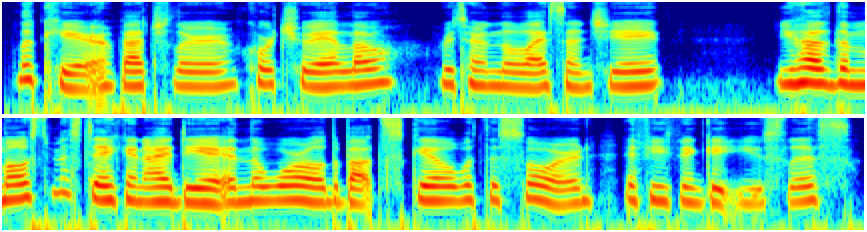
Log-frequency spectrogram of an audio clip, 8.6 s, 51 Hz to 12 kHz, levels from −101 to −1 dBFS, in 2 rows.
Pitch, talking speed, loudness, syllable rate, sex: 215 Hz, 180 wpm, -21 LUFS, 5.5 syllables/s, female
